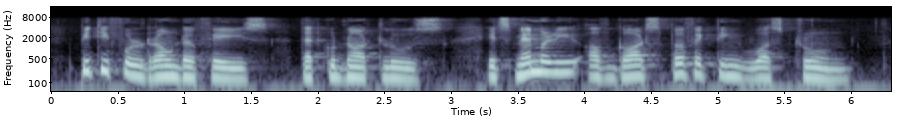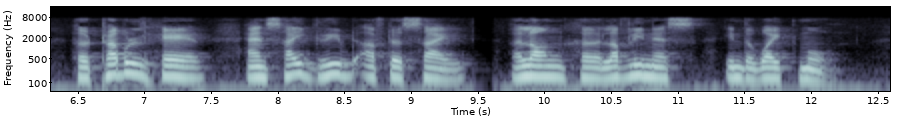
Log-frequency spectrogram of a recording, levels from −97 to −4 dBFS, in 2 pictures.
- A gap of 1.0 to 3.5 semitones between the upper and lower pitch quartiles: Yes, narrow, 2.5 semitones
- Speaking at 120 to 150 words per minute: Yes, average, 145 wpm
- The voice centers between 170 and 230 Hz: No, medium, 145 Hz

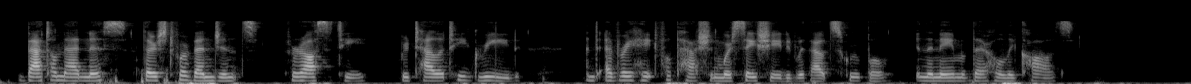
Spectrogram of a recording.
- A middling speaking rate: No, slow, 115 wpm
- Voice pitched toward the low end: No, medium, 170 Hz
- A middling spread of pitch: No, narrow, 2.2 semitones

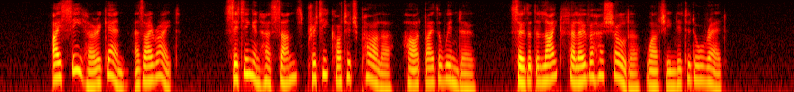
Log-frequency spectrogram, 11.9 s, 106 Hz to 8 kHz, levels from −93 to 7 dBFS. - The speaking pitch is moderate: Yes, medium, 180 Hz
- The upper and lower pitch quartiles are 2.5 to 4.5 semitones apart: No, average, 5.2 semitones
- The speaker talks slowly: No, average, 155 wpm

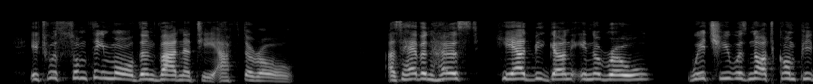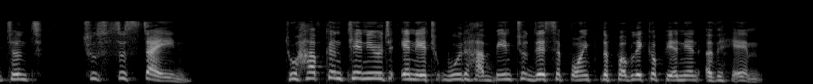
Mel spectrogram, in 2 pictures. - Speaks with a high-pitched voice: Yes, high, 235 Hz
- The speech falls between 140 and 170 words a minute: Yes, average, 145 wpm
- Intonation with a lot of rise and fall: No, average, 3.8 semitones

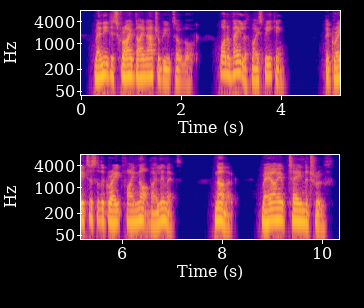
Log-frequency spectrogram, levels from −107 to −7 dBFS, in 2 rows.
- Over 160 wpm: No, average, 145 wpm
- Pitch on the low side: Yes, low, 125 Hz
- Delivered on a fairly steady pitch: No, average, 3.4 semitones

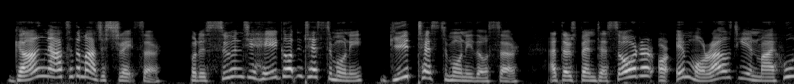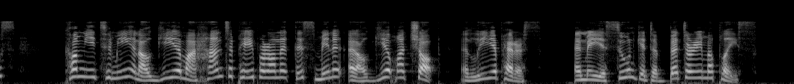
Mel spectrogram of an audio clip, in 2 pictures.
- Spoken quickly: Yes, fast, 240 wpm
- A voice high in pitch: Yes, very high, 290 Hz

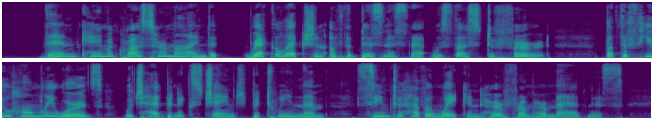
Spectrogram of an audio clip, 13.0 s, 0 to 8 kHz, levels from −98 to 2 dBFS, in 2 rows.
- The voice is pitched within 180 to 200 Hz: No, high, 215 Hz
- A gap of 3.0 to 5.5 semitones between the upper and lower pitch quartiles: Yes, average, 4.4 semitones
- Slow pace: No, average, 150 wpm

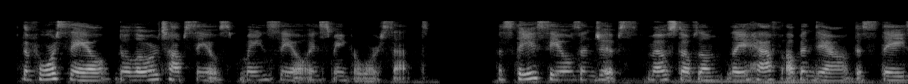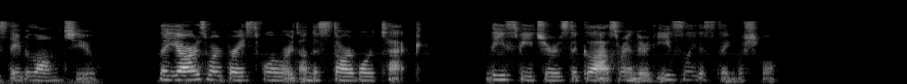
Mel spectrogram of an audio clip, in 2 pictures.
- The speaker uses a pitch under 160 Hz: No, high, 195 Hz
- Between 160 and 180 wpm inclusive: No, average, 150 wpm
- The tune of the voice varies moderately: No, narrow, 2.2 semitones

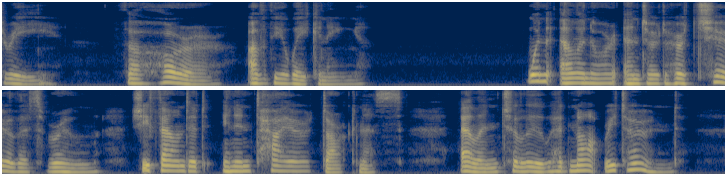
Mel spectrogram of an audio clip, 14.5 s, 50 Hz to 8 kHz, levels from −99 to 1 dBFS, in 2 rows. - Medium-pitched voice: Yes, medium, 155 Hz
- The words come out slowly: Yes, slow, 100 wpm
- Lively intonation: No, average, 3.3 semitones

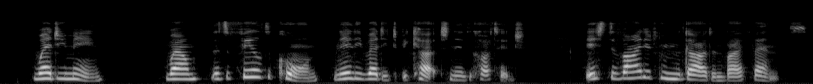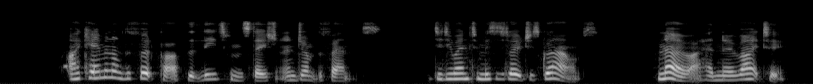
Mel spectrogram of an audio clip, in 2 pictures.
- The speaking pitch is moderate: No, very high, 250 Hz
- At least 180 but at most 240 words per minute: Yes, average, 195 wpm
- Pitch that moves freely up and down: No, average, 4.5 semitones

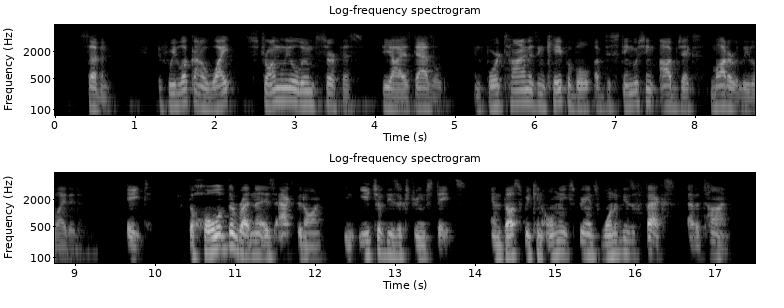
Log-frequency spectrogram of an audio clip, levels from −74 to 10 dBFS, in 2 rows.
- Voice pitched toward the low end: Yes, low, 115 Hz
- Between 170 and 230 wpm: Yes, average, 180 wpm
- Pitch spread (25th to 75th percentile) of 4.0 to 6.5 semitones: Yes, average, 4.6 semitones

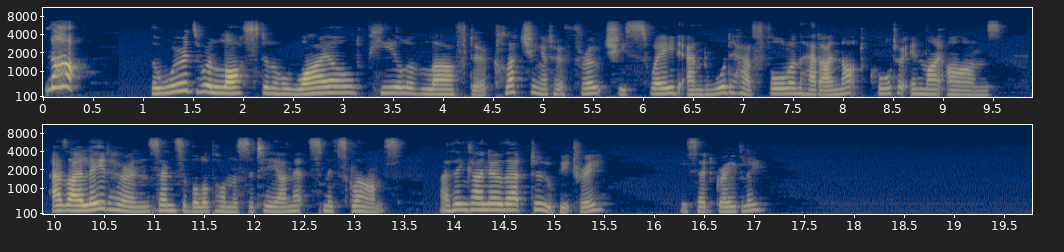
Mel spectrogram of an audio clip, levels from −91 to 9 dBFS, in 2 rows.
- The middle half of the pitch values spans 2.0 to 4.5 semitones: Yes, average, 4.1 semitones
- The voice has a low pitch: No, high, 190 Hz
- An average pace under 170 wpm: Yes, average, 160 wpm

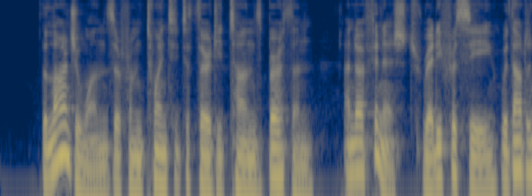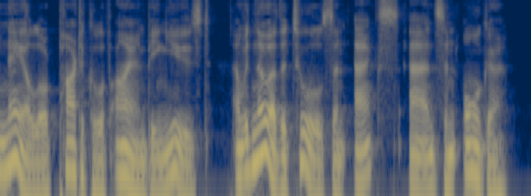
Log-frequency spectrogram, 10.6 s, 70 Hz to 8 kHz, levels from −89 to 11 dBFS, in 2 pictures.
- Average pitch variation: No, wide, 6.4 semitones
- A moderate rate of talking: Yes, average, 195 wpm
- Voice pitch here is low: Yes, very low, 95 Hz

